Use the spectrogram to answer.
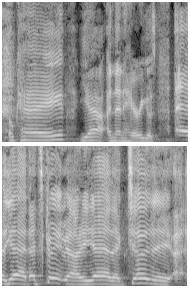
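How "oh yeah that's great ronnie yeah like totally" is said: silly, high, put-on cartoon-kid voice. Retelling how Harry answered an older guy, in a put-on voice. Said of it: "He sounds like Cartman?".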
